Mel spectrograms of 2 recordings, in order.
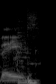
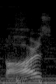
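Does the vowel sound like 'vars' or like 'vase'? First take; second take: vase; vars. First: The vowel is an 'ay' sound. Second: The vowel is a long 'ah' sound. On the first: This is how southerners say it. "the south was vase" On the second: This is how northerners say it. "the north was Vars"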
